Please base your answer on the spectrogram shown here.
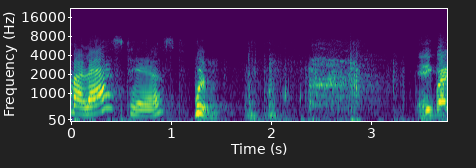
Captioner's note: sighs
